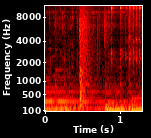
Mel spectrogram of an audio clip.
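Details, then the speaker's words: Ibis Mojo HD mountain bike, Shimano front derailleur on the inner chainring, chain halfway up the rear cassette, before low (L) screw adjustment: light scraping and clinking as the chain turns; the mech cage is out of line and fouling the chain. "Okay, so inner ring adjustment here for the front mech. As you can hear, the mech is actually fouling the"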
